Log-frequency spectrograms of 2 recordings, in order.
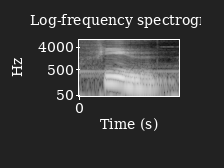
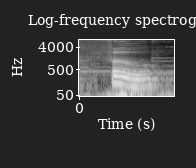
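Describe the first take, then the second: First: There is a y sound before the vowel. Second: There is no y sound before the vowel. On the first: The speaker calls it right. "it's few" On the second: The speaker calls it wrong. "F E W is not foo"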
